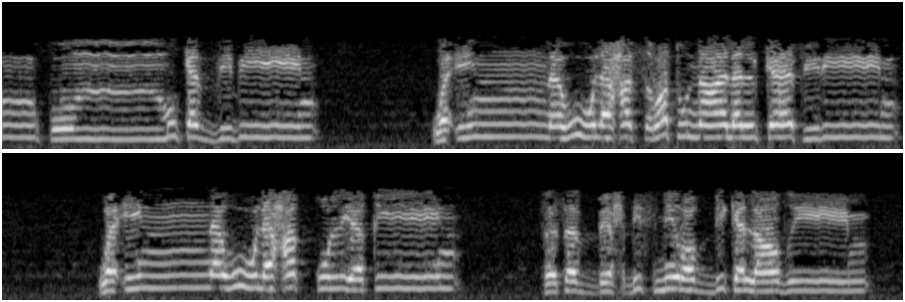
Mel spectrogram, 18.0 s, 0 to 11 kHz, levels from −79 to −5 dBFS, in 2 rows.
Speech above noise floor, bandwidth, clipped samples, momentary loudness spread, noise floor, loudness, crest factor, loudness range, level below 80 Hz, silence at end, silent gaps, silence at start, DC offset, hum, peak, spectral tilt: 37 dB; 5 kHz; under 0.1%; 11 LU; -57 dBFS; -20 LUFS; 18 dB; 6 LU; -60 dBFS; 0.35 s; none; 0 s; under 0.1%; none; -4 dBFS; -8 dB/octave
